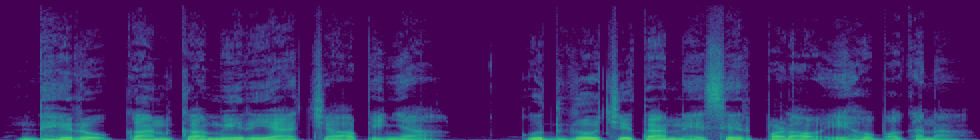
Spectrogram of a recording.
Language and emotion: Santali, sad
